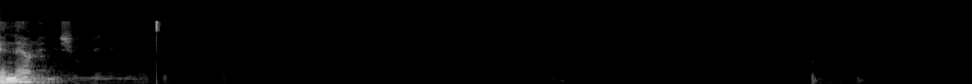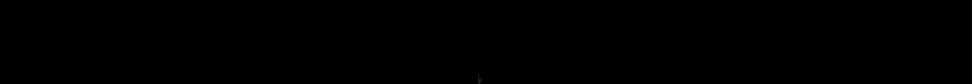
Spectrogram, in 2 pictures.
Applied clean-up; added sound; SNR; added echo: neural mask model DeepFilterNet 3.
